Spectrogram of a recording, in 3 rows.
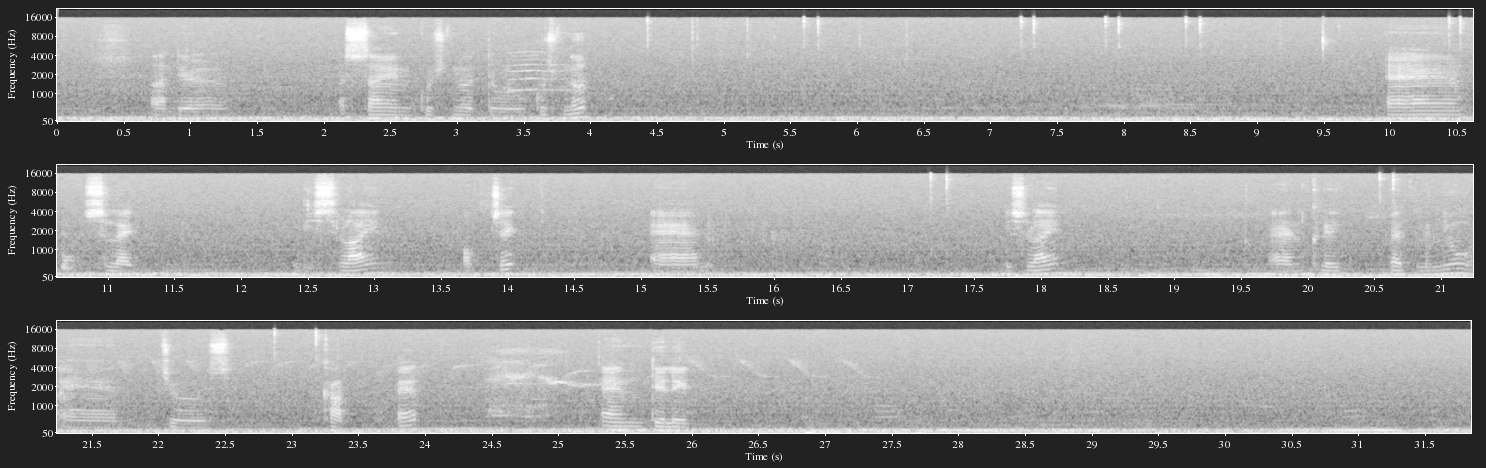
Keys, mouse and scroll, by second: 4.7 middle click, 5.6 click, 6.0 middle click, 7.2 click, 7.8 click, 8.4 click, 9.1 middle click, 10.4 click, 17.1 shift+click, 20.5 click, 22.8 middle click.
